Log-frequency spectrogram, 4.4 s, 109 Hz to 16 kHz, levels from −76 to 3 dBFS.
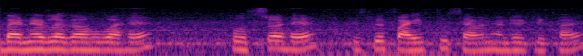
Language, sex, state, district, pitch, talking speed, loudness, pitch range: Hindi, female, Bihar, Gopalganj, 190 Hz, 180 wpm, -23 LUFS, 180-200 Hz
